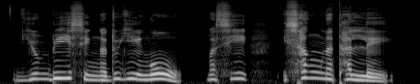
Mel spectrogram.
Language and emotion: Manipuri, disgusted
